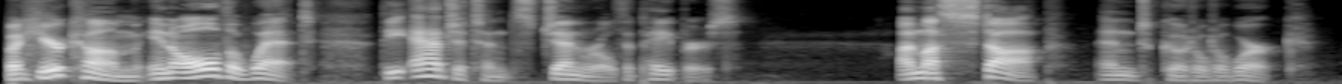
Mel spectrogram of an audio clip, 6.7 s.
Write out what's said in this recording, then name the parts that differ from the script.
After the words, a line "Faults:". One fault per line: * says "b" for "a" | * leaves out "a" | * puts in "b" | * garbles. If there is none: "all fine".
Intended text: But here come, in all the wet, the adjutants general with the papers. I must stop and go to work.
But here come, in all the wet, the adjutants general the papers. I must stop and go to to work.
Faults:
* leaves out "with"
* puts in "to"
